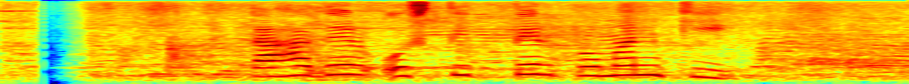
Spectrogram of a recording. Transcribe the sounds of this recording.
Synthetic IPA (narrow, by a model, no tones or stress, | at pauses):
t̪aɦad̪eɾost̪it̪ːeɾpɾomanki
